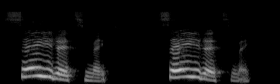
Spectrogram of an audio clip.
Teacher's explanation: Now we write it as seyretmek, seyretmek. The vowel E is gone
